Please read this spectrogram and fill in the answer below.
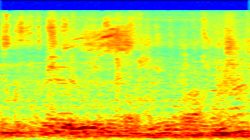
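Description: Indistinct voices talking quietly, with no clear words, like low conversation among people in a room.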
